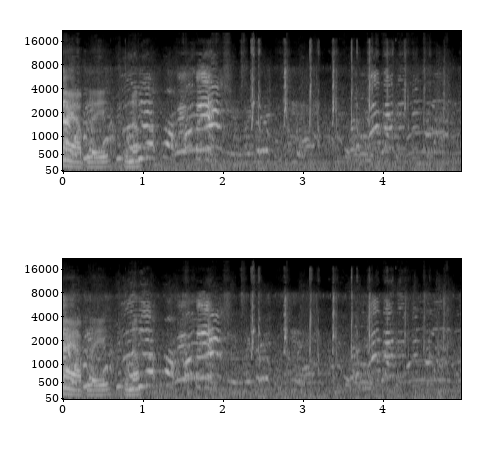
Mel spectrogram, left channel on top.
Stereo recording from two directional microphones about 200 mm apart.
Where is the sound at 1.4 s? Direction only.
35° left (ahead or behind).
